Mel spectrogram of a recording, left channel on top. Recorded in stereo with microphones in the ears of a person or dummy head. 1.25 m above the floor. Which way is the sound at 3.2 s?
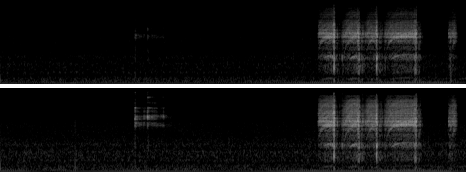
20° right (ahead or behind).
